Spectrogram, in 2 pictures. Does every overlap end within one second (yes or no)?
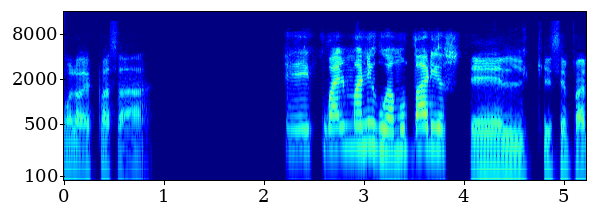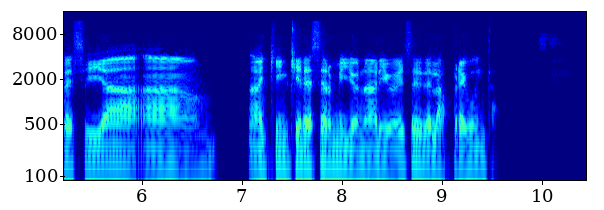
yes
